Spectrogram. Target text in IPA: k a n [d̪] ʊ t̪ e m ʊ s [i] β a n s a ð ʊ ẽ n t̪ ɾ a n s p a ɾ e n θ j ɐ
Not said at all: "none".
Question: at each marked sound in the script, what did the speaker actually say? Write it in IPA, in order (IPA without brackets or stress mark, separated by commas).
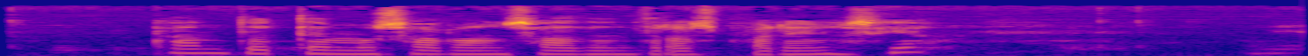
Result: t̪, a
